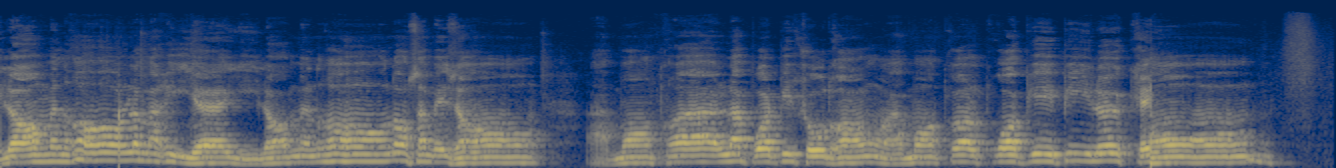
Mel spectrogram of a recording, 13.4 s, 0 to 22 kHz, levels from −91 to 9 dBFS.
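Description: A brief glitch breaks through at 1.17 s, and a second, longer blip follows from 11.47 to 11.50 s. Both come from damaged data in a compressed stream: the decoder misreads the corrupted frames, loses sync and skips ahead to the next valid frame header.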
